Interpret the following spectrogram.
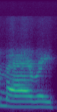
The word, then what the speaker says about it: Meri: It's Power Mary, but it's spelled MERI, and it's an amazing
